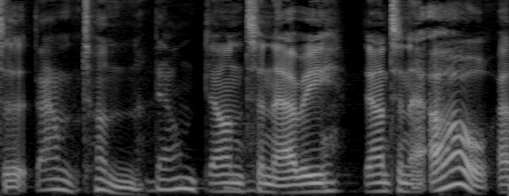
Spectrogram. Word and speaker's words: Downton Abbey: I know, not downtown. What's it? How do you pronounce it? Downton. Downton Abbey.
